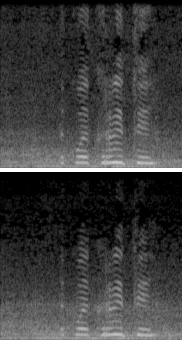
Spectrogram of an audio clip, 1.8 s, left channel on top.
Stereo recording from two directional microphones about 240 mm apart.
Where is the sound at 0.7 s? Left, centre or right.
Centre.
